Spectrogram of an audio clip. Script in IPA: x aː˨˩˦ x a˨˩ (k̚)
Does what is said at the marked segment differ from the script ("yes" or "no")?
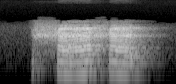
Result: yes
